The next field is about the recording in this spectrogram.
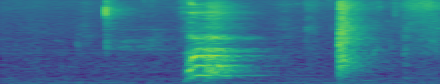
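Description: A dog barks twice: a loud, ringing, drawn-out bark followed a moment later by a shorter, sharper one, with no talking and only a low background hum.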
